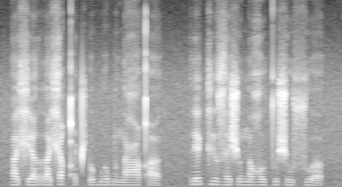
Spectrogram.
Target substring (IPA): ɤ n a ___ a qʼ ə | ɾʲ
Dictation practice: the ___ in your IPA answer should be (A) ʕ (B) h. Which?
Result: A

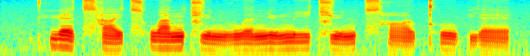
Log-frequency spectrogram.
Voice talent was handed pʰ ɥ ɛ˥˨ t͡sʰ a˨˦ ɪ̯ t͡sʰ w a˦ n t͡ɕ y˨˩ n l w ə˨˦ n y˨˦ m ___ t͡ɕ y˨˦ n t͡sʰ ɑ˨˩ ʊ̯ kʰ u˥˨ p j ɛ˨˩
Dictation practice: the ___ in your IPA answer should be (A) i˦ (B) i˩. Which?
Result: A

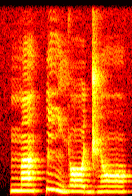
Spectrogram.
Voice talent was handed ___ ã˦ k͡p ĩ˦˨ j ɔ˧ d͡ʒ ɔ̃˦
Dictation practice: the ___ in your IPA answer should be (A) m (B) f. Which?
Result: A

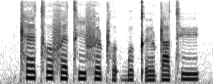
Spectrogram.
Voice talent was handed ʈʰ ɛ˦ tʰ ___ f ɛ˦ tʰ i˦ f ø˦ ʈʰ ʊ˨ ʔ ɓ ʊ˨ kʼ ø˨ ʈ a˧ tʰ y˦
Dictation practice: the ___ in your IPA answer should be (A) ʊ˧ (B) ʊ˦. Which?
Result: B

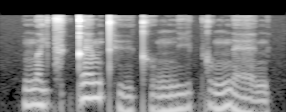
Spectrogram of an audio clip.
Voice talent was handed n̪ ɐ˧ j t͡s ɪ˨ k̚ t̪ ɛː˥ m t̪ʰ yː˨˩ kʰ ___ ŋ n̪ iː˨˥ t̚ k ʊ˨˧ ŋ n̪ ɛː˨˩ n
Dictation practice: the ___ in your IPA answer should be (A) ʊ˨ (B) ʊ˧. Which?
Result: A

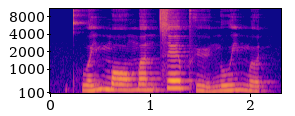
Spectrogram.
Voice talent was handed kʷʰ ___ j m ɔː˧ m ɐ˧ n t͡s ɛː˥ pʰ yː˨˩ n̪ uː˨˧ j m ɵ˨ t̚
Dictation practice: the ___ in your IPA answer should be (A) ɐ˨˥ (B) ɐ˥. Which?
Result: A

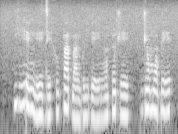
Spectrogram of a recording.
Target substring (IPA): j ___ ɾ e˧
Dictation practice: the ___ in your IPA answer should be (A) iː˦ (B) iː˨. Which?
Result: A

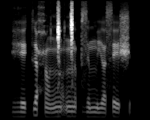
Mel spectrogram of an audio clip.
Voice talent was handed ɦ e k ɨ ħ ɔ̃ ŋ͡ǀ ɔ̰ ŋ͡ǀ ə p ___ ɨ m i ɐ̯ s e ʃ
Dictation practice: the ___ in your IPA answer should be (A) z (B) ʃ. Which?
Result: A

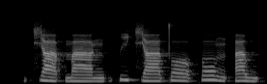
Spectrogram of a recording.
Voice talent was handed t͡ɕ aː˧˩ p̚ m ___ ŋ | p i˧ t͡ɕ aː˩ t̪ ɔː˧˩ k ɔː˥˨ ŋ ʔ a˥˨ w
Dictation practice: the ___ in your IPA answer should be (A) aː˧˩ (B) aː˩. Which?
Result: B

